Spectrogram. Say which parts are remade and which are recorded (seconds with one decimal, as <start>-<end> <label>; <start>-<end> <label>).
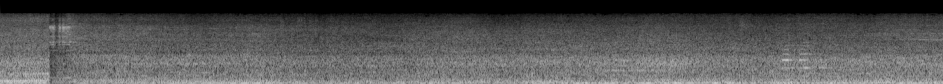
0.0-9.4 recorded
